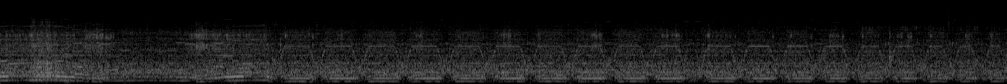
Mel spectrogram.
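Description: Stepper motors of a homemade RepRap Prusa 3D printer, salvaged from old inkjet printers, singing as the print head moves. At first the tones rise and fall with longer curved moves. From about three seconds in they turn into a quick, even run of short repeated buzzes, over a steady hiss.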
